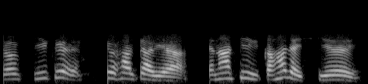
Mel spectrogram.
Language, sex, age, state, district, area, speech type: Maithili, female, 45-60, Bihar, Samastipur, rural, conversation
